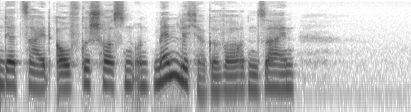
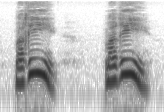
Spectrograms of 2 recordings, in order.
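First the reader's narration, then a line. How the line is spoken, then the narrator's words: Call from across corridor. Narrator (German): rief es über den Gang herüber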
